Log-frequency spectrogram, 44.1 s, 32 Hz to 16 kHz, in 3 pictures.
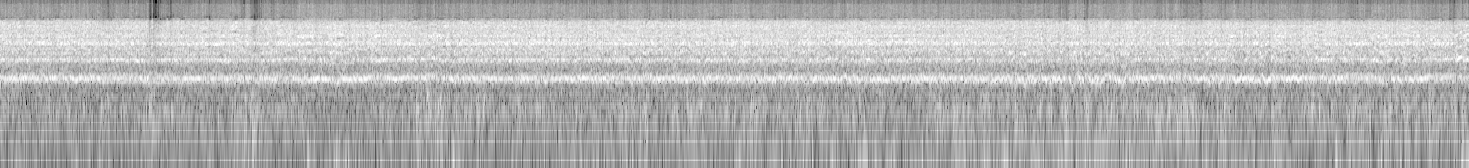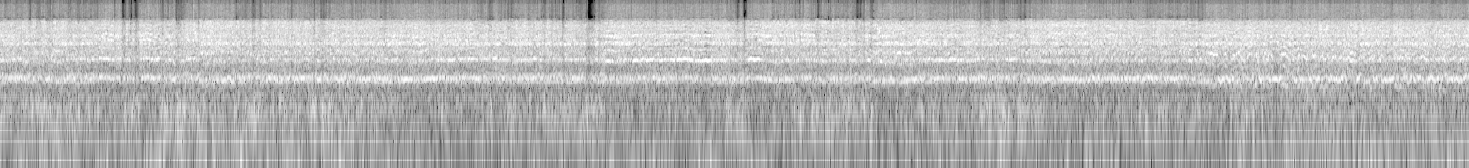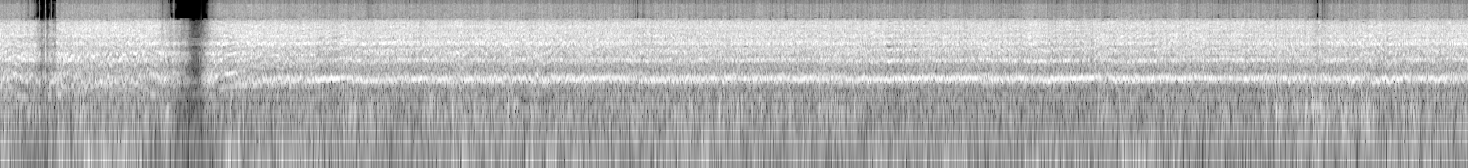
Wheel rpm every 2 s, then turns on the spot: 240, 230, 230, 230, 230, 230, 220, 230, 230, 230, 230, 230, 230, 210, 170, 100, 210, 220, 230, 230, 230, 230.
none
